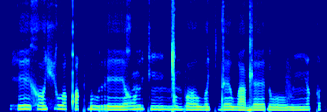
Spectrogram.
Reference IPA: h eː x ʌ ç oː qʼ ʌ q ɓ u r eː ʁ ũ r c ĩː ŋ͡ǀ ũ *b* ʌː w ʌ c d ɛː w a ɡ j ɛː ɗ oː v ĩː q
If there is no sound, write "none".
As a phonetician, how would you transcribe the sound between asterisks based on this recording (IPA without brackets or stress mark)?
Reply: b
